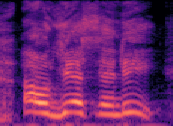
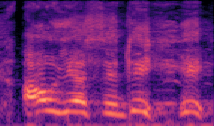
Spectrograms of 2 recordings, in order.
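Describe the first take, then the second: First: Said in the usual way. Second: "Oh, yes, indeed" breaking into a laugh; amused repeat dissolving into laughter. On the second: Real, not acted. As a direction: let the laugh take over the words.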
